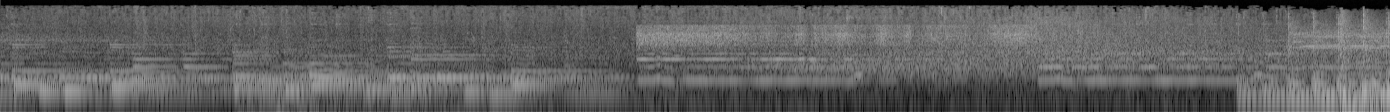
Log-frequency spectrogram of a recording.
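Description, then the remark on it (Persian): A steady hiss of falling rain rises midway and holds for several seconds, layered over sustained, droning musical tones that play throughout. “بزن با پنجره حرف دلت را، پچ پچ باران.”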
